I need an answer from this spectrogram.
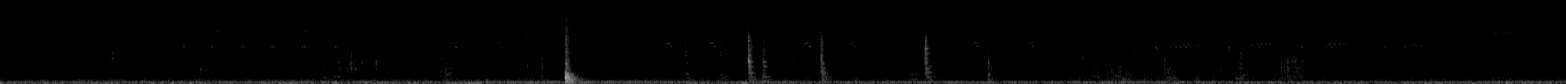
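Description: Birds chirping and calling in short, repeated high notes over a steady low background rumble. A few sharp clicks break through, the loudest about six seconds in.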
